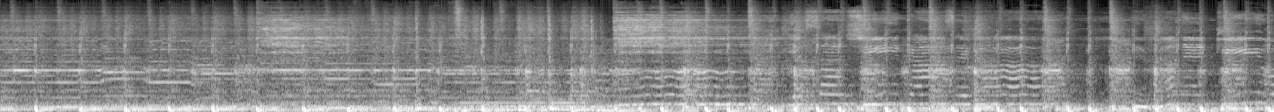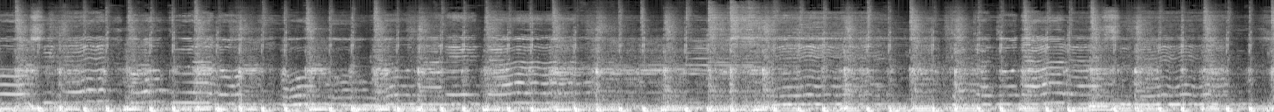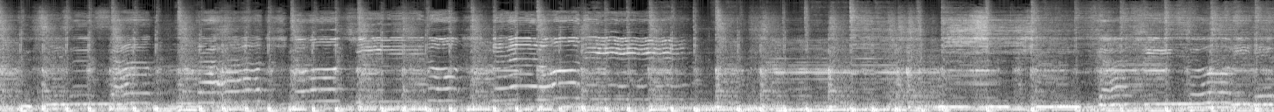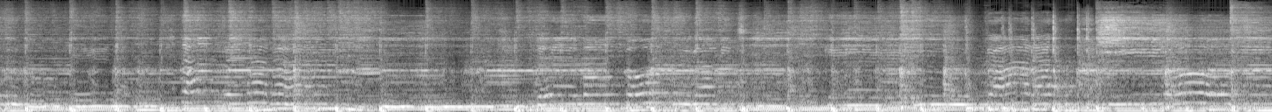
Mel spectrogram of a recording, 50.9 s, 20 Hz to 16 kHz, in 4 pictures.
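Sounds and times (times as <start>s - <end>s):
drum kit: 0.0s - 50.9s
electric guitars: 0.0s - 50.9s
woman singing: 6.2s - 19.0s, 20.3s - 32.5s, 34.9s - 50.9s.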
